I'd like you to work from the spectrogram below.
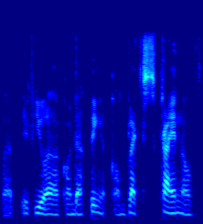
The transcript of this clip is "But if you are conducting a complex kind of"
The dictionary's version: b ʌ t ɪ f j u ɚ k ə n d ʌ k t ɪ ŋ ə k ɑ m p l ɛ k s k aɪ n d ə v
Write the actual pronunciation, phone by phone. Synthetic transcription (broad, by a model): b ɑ t ɪ f j u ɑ k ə n d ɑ k t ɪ ŋ ə k ɑ m p l ɛ k s k aɪ n ə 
